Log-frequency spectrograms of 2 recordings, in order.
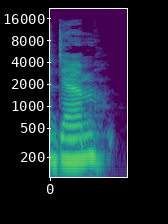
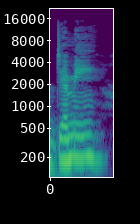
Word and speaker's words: Demme: Amanda Demme, or Demme, her last name is spelled D-E-M-M-E.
